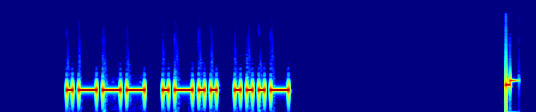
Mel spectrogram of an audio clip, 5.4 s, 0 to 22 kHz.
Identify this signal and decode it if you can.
Morse code, heard as a keyed tone, about 20 wpm, 700 Hz. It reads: JLV
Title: USA Call Sign Postfixes - 3 Letters 20wpm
